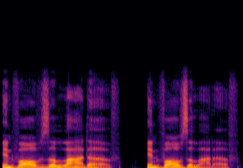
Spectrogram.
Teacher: that Z sound links directly to the letter A in the word involves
